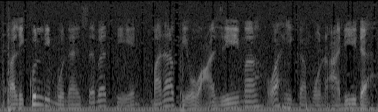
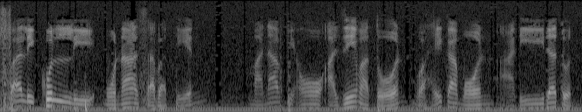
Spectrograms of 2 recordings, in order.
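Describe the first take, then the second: First: It is read quickly with the endings dropped. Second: It is read carefully with full word endings.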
